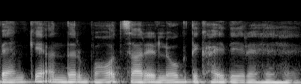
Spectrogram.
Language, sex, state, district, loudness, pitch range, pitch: Hindi, male, Assam, Kamrup Metropolitan, -17 LUFS, 100-110 Hz, 105 Hz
